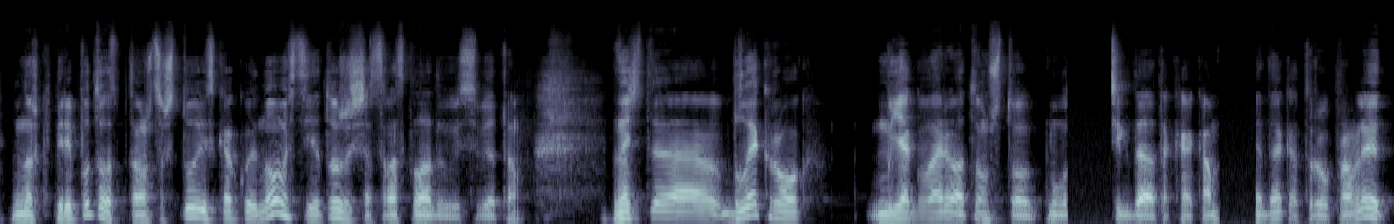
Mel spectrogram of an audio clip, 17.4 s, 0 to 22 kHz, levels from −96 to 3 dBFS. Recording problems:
wrong speed, natural pitch; too slow; 0.6 times normal speed
garbled, watery; slightly
audio cutting out; at 13 s for 0.5 s and at 15 s

